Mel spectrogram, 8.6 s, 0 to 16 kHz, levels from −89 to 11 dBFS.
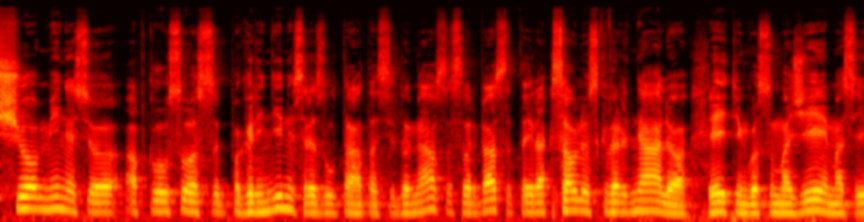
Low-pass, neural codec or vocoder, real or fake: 14.4 kHz; none; real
